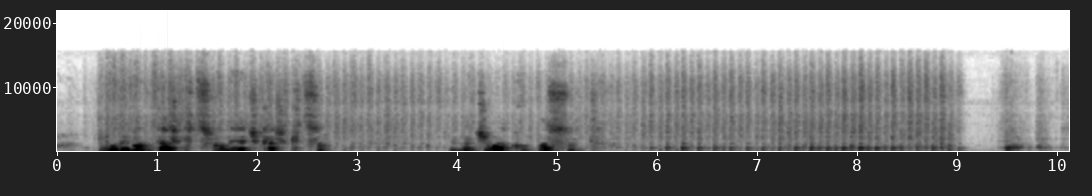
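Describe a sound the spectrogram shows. Spices rattle as a jar is shaken over a bowl.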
